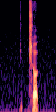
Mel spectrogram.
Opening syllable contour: low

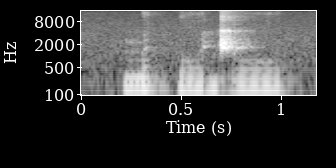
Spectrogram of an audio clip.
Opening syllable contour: high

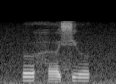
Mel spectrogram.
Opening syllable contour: high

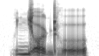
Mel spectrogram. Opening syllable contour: falling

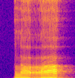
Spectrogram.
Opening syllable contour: rising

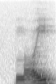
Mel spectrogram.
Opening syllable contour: rising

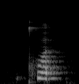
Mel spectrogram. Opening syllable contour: high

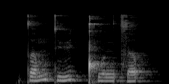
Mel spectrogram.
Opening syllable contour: rising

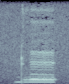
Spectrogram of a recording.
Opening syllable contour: low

